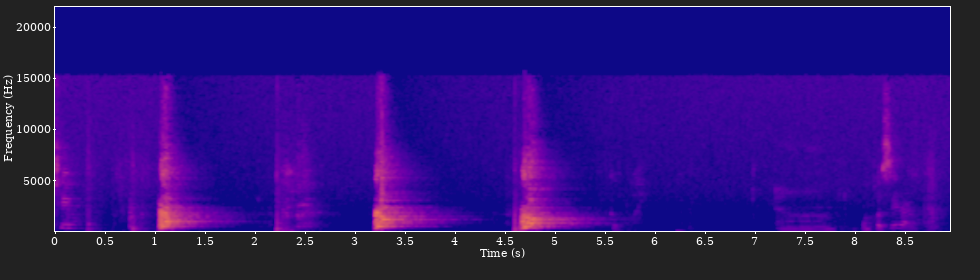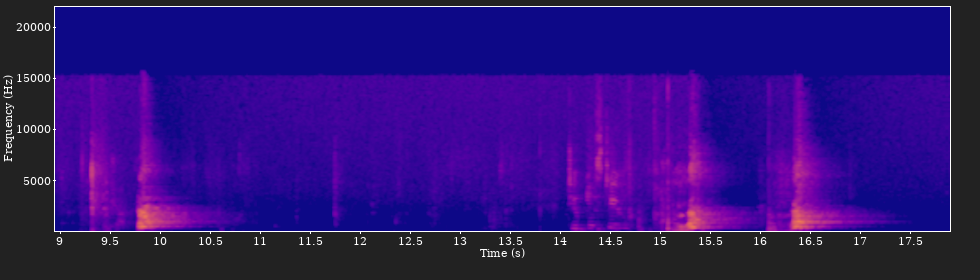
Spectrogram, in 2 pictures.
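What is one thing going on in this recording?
A dog barks loudly several times, close by.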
